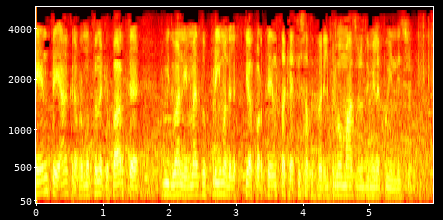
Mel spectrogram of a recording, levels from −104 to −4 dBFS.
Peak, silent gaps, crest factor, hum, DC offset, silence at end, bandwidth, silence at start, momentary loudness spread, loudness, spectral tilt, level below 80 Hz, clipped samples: -2 dBFS; none; 16 dB; none; under 0.1%; 0 s; 5.2 kHz; 0 s; 5 LU; -19 LUFS; -8 dB/octave; -58 dBFS; under 0.1%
